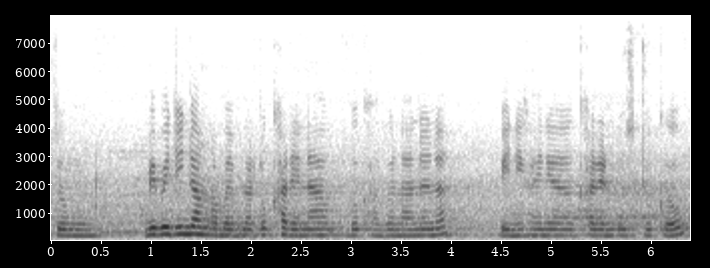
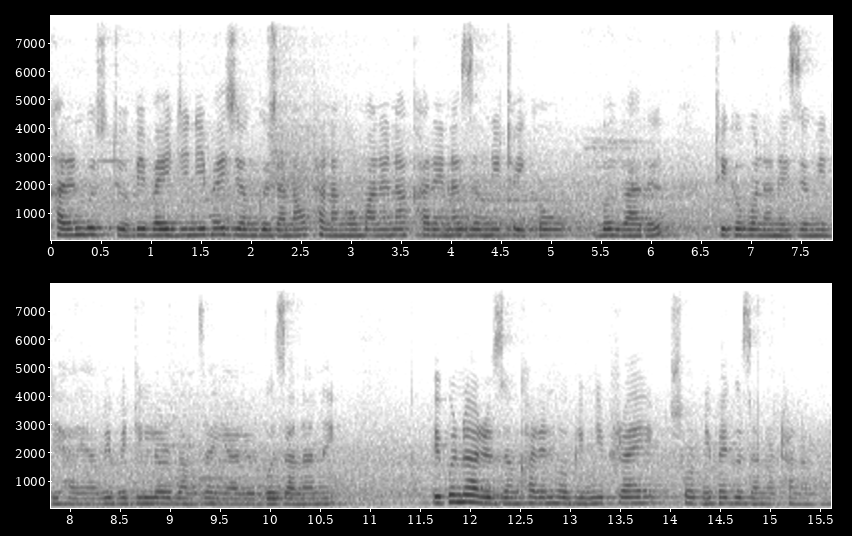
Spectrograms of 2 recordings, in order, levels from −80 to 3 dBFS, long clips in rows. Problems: none marked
